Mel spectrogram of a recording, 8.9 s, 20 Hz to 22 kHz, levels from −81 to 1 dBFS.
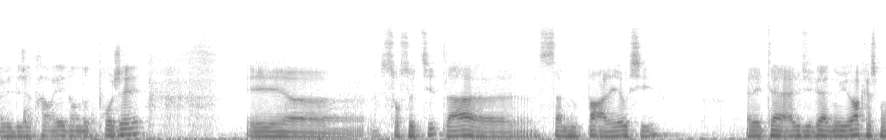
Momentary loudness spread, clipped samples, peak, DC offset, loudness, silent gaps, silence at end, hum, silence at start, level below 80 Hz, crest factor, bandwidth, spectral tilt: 17 LU; under 0.1%; -24 dBFS; under 0.1%; -42 LUFS; none; 0 s; none; 0 s; -54 dBFS; 18 dB; 17.5 kHz; -6.5 dB/octave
